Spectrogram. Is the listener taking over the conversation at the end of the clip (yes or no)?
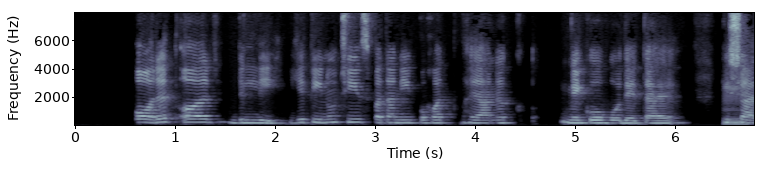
no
